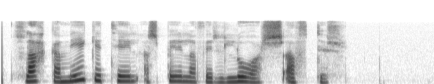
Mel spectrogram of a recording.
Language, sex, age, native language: Icelandic, female, 20-29, Icelandic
